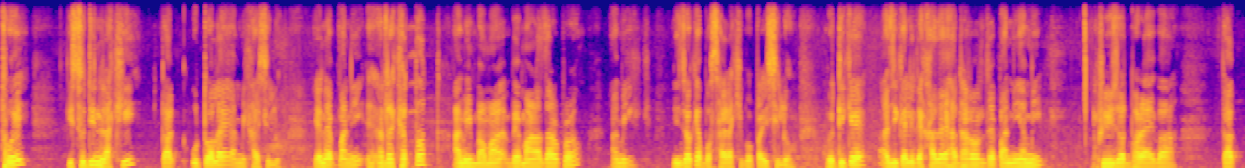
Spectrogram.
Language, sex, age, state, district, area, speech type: Assamese, male, 30-45, Assam, Golaghat, urban, spontaneous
